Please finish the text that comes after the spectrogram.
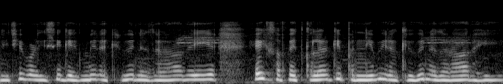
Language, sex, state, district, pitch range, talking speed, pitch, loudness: Hindi, female, Bihar, Katihar, 195-215 Hz, 275 wpm, 205 Hz, -16 LUFS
